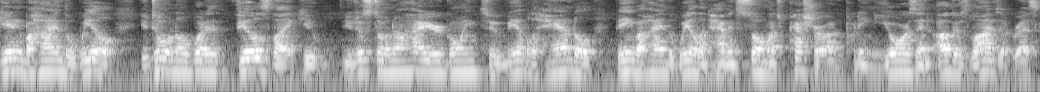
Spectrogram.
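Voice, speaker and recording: A man with a medium-pitched, somewhat breathy voice talks at a moderate pace with fairly even intonation. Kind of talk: serious talk to camera. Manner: stuttering.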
